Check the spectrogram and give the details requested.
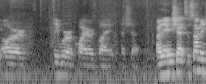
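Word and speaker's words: Hachette: haset um what's that is that really how you pronounce that yeah haset it's a French company I think haset um I don't think it's Hatchet I think it's AET um I could be wrong on that most of these are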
